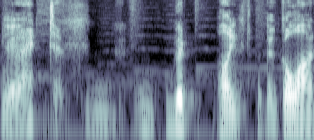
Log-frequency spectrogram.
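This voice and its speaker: With music in the background, a man performs a put-on character voice. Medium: game stream. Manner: stammering.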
